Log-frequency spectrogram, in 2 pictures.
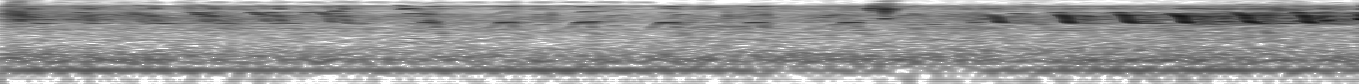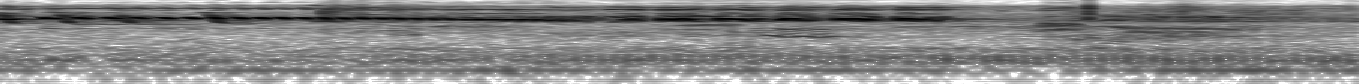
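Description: A small bird singing: soft repeated high notes that grow louder about three seconds in and run into a fast trill, followed by a few shorter phrases near the end.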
